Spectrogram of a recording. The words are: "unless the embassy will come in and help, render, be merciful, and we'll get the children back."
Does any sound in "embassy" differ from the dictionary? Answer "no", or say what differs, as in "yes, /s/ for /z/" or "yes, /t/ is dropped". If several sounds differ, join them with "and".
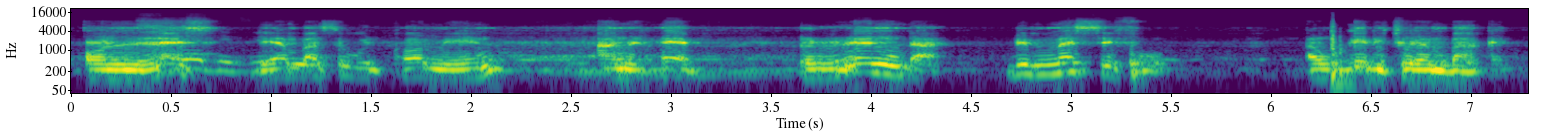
no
